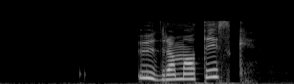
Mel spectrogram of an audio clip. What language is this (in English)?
Norwegian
